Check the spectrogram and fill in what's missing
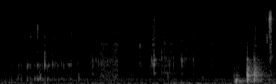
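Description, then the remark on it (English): Someone takes a quiet sip of a ginger beer cocktail made with a very gingery ginger beer, a take on the Moscow Mule: soft wet mouth clicks and slurping, ending in a few louder swallowing sounds. No one speaks. “Well, let's have a sip of that.”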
